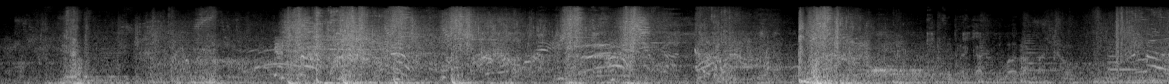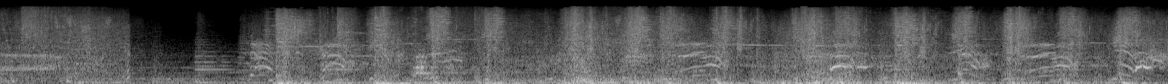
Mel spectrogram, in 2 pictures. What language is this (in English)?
Portuguese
